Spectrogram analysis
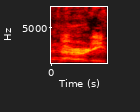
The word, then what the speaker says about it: Verity: How do you pronounce it? Verity? Yeah, Verity.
